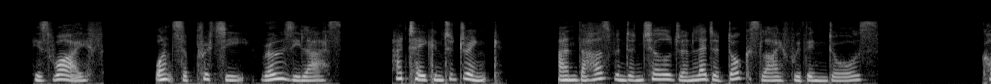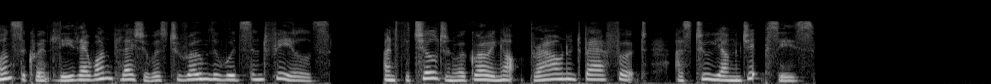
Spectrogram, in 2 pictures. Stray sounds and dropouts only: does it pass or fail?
pass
